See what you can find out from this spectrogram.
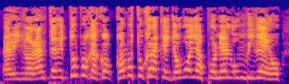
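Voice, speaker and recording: Guy arguing on radio, super high piercing voice, repeats himself, spanglish. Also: a little fast, pushed and bright. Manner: argumentative, indignant, repeats himself. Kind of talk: casual radio debate, mixing Spanish and English.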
